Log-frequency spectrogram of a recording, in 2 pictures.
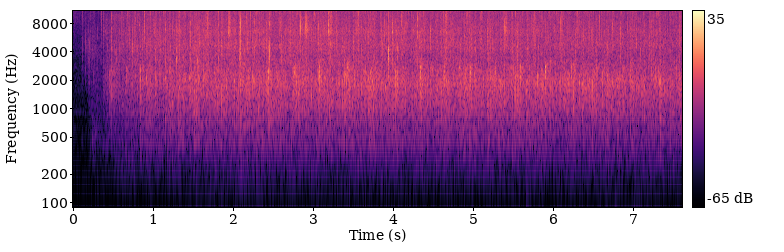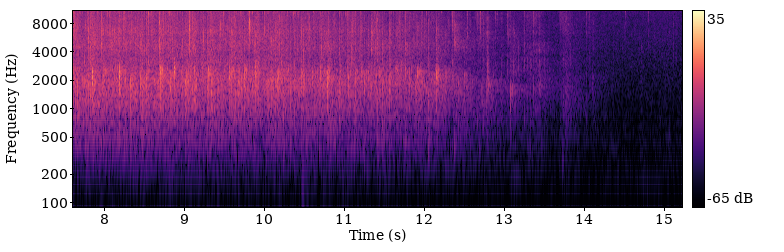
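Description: Audience applauding, swelling within the first second, holding steady, then thinning out to a few last claps near the end.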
